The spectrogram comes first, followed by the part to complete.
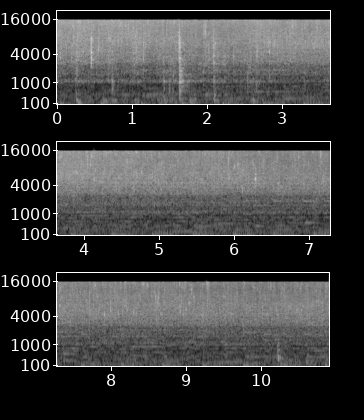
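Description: Sliced onions frying with cashews and garlic in a stainless-steel Instant Pot insert on sauté mode: a steady sizzle, with a few light clicks of the stirring utensil against the pot in the first two seconds.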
